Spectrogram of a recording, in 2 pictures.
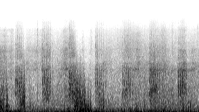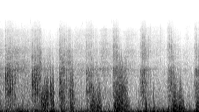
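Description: A horse breathes hard in rhythm with its stride.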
